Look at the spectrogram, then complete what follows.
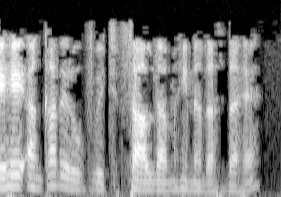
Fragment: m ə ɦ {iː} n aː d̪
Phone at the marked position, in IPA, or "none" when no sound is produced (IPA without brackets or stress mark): iː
